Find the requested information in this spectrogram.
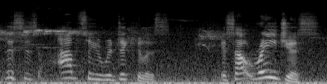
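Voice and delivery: high, fast, exasperated; indignant rant. Real, not acted. Ranting to viewers about litter, high and exasperated. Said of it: "Sorry about the rant".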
